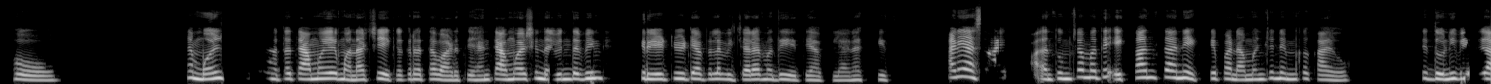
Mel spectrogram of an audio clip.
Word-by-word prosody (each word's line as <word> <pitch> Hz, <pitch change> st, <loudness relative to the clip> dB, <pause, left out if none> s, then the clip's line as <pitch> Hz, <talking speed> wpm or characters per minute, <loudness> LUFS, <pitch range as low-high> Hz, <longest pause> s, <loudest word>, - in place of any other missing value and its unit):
हो. 200 Hz, -4 st, -2 dB, 1.3 s
मन 265 Hz, 0 st, +5 dB
शांत 275 Hz, +1 st, -11 dB, 0.2 s
राहतं 260 Hz, -, -1 dB
त्यामुळे 255 Hz, +2 st, +5 dB
मनाची 220 Hz, +1 st, 0 dB
एकाग्रता 235 Hz, +1 st, -2 dB
वाढते 205 Hz, -1 st, -2 dB
आणि 215 Hz, +2 st, 0 dB
त्यामुळे 240 Hz, +1 st, +3 dB
अशी 250 Hz, +3 st, -1 dB
नवीन-नवीन 250 Hz, +3 st, +3 dB, 0.4 s
क्रिएटिव्हिटी 250 Hz, 0 st, +2 dB
आपल्याला 250 Hz, 0 st, -1 dB
विचारामध्ये 230 Hz, +1 st, -1 dB
येते 205 Hz, 0 st, -6 dB
आपल्या 195 Hz, 0 st, -7 dB
नक्कीच. 205 Hz, +1 st, -7 dB, 0.6 s
आणि 335 Hz, +3 st, +3 dB
असं 290 Hz, -6 st, -1 dB
तुमच्या 260 Hz, +4 st, +2 dB
मते 320 Hz, 0 st, 0 dB
एकांत 310 Hz, +7 st, 0 dB
आणि 300 Hz, -2 st, +4 dB
एकटेपणा 250 Hz, -2 st, -3 dB
म्हणजे 235 Hz, +4 st, -2 dB
नेमकं 265 Hz, -1 st, 0 dB
काय 215 Hz, -2 st, -3 dB
हो? 190 Hz, 0 st, -6 dB, 0.8 s
हे -, -, -3 dB
दोन्ही 255 Hz, +1 st, +4 dB
वेगळं 265 Hz, 0 st, 0 dB
240 Hz, 130 wpm, -20 LUFS, 220-270 Hz, 1.3 s, मन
